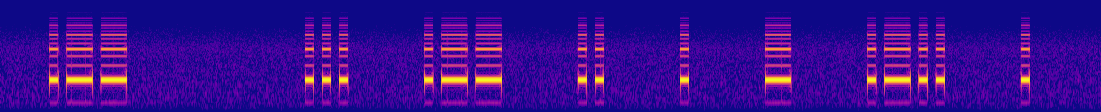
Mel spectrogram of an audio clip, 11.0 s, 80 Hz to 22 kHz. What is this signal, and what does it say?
Morse code, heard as electronic beeps, machine-sent, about 14 wpm, spaced as for 8 wpm, 1250 Hz. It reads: W SWIETLE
